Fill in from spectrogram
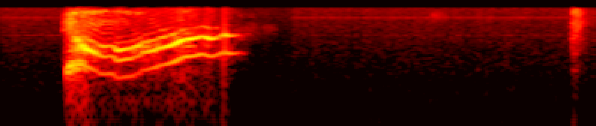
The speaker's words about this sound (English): Oh, you mean acting like a baby. Oh. She just cooed.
